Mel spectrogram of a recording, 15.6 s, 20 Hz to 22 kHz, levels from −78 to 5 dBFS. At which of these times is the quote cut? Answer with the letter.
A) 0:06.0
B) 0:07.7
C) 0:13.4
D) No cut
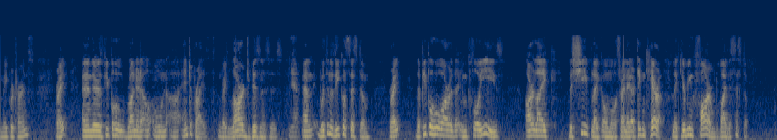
A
